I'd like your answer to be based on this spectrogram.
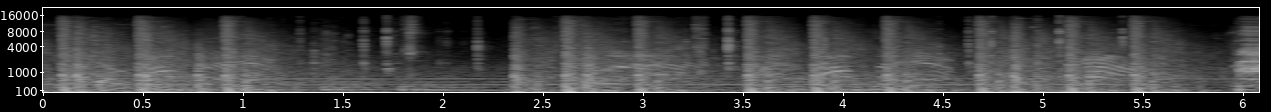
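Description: Rapid gunfire from the video game Uncharted: Drake's Fortune, loud bursts and repeated shots crackling through the whole stretch, with a steady game background hum underneath.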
